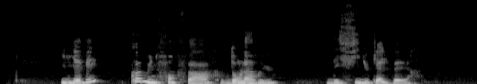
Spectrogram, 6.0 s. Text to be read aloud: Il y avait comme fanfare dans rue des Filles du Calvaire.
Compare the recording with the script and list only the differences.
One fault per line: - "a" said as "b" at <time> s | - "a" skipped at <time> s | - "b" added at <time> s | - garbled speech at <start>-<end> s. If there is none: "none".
- "une" added at 1.9 s
- "la" added at 3.0 s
